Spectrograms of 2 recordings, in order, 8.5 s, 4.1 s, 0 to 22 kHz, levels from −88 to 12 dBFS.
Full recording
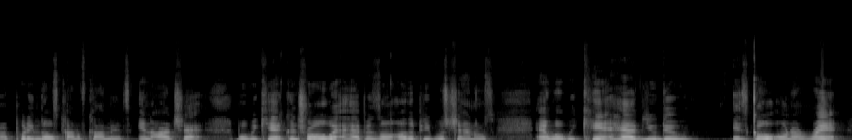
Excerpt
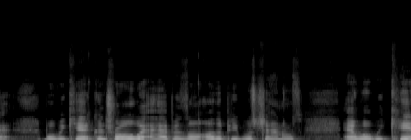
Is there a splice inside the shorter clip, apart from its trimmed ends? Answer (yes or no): no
